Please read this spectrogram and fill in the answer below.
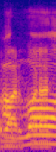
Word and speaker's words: আল্লাহ: আল্লাহ পাকের উচ্চারণটা হচ্ছে আল্লাহ পাকের নামের উচ্চারণ হচ্ছে আল্লাহ মুখটা একটু গোল হয়ে যাবে বলেন আল্লাহ আল্লাহ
